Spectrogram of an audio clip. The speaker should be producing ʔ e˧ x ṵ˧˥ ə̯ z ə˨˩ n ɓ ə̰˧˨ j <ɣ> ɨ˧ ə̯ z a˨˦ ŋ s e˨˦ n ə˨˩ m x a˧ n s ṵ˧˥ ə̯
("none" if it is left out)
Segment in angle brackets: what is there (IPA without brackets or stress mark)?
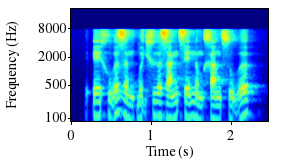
x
